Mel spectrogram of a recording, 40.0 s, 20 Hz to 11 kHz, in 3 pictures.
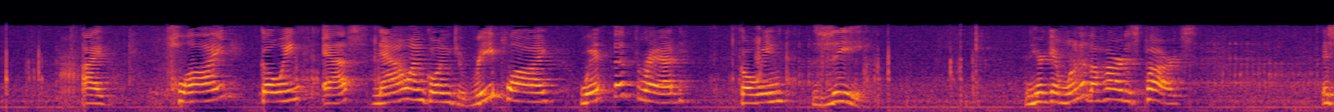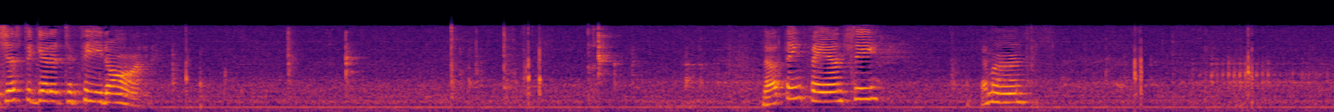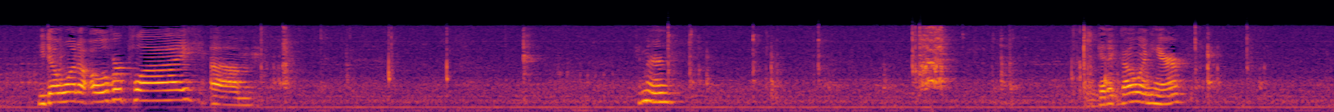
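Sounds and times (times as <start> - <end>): low steady hum: 0.0 - 40.0.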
